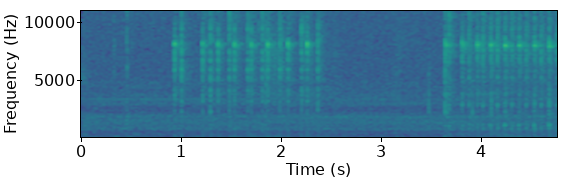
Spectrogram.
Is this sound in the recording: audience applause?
no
